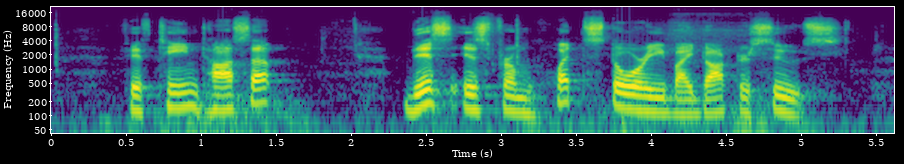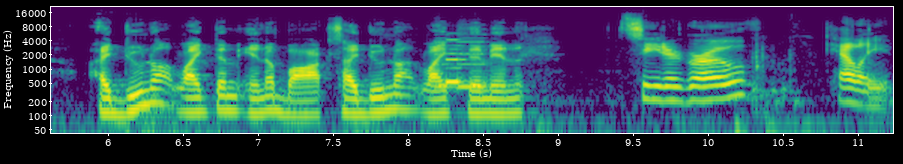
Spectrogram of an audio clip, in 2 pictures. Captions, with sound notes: 15, toss-up. This is from what story by Dr. Seuss. I do not like them in a box. I do not like them in- (bell rings) - Cedar Grove, Kelly.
